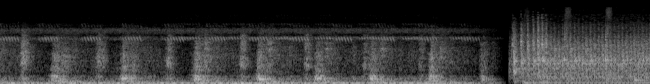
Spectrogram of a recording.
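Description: Battery-powered toy steam train running on its plastic track: a steady high whine with a regular chugging rhythm of about three beats a second. It cuts off suddenly about five seconds in and gives way to music.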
